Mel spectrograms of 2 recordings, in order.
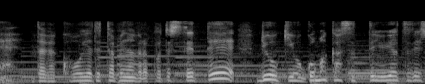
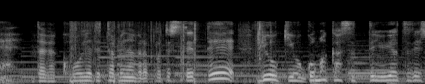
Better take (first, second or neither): first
